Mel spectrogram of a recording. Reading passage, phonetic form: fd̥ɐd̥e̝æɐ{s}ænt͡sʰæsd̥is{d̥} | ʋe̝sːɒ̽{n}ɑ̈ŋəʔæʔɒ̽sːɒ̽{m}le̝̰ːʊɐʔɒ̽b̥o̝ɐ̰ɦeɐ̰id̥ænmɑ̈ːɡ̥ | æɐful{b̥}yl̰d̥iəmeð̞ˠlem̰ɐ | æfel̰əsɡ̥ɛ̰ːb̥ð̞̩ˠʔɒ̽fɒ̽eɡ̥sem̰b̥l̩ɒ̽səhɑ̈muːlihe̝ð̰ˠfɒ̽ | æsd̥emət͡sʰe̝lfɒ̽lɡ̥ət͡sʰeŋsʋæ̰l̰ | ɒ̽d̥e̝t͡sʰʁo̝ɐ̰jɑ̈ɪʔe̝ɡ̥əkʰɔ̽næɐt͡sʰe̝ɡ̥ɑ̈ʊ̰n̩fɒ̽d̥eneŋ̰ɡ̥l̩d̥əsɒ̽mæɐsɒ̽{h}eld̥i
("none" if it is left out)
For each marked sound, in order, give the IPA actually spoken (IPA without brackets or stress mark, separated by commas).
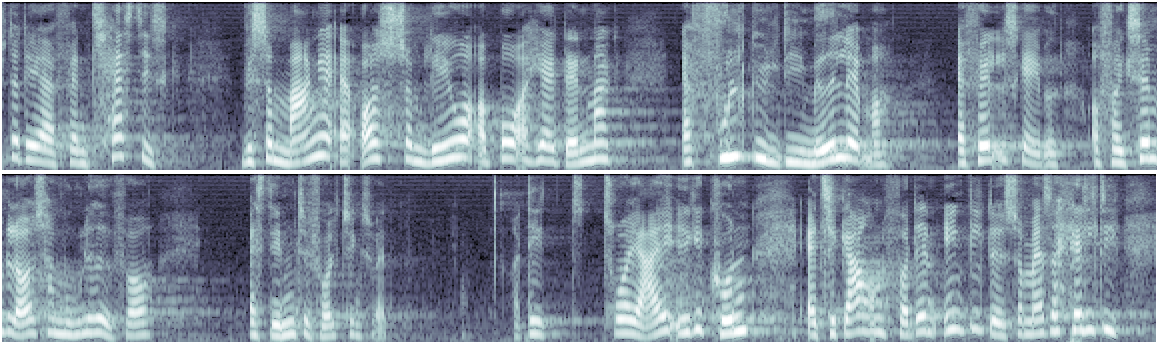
f, ɡ̥, m, m, ɡ̥, h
